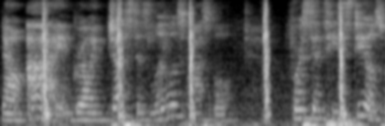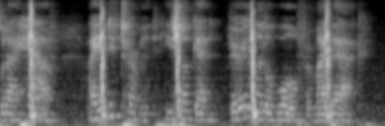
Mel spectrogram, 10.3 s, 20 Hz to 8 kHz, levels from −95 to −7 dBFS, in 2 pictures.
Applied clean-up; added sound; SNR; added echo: none; Tick-tock; -3 dB; reverberation time 0.3 s.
